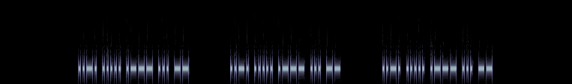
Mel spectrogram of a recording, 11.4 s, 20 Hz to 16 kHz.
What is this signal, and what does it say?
Morse code, heard as a keyed tone, about 32 wpm, 700 Hz. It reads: F5JSM F5JSM F5JSM
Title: DXCC-100 Call Signs - 5 Characters - Repeated 3x - 30wpm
